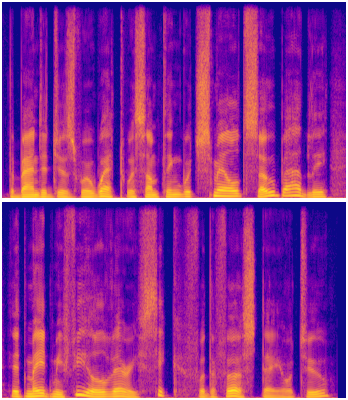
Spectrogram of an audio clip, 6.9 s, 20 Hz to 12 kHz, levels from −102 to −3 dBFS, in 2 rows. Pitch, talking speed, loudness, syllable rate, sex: 135 Hz, 190 wpm, -17 LUFS, 4.7 syllables/s, male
